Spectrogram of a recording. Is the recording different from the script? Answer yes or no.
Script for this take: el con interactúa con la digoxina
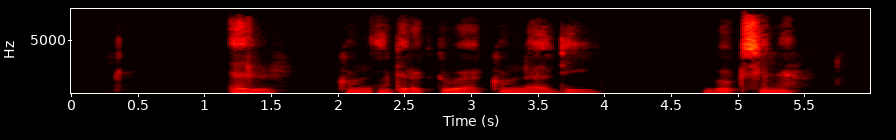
no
